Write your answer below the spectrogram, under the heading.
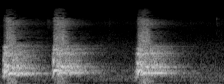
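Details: Golden Retriever female, excited and happy after her bath, lets out three loud sharp barks, the first two close together and the third after a short gap, fading into room quiet.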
